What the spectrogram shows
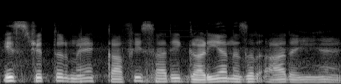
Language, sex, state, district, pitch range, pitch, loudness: Hindi, male, Chandigarh, Chandigarh, 115-155 Hz, 135 Hz, -20 LUFS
